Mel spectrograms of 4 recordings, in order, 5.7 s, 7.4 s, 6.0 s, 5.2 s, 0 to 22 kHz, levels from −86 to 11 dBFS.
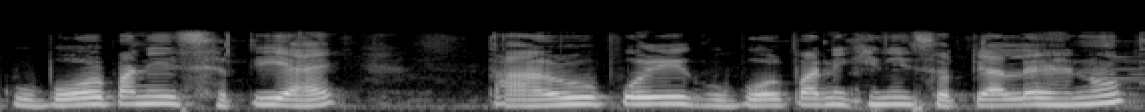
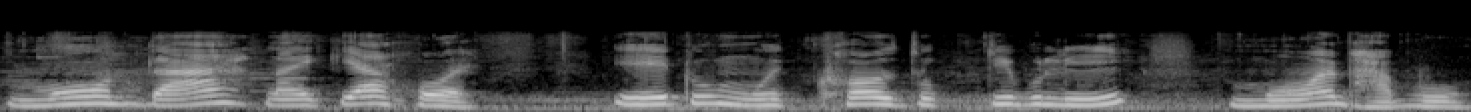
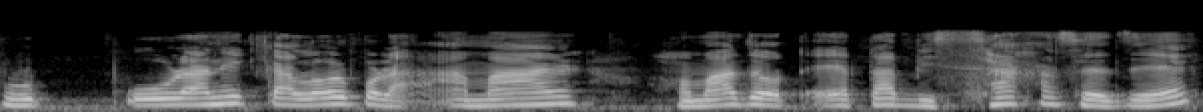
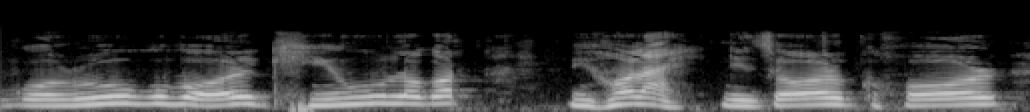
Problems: background sounds at intervals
